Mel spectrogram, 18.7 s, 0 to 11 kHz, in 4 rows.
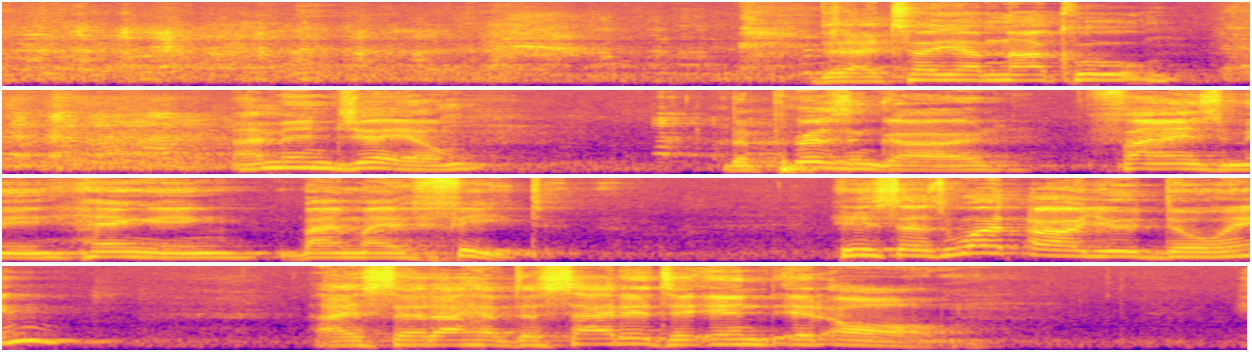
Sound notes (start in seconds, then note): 0.0 audience laughing; 4.5 audience laughing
